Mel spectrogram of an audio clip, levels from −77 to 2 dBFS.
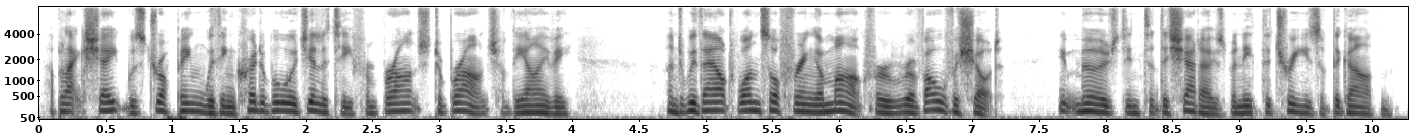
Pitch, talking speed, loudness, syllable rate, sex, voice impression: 145 Hz, 210 wpm, -18 LUFS, 6.1 syllables/s, male, masculine, adult-like, slightly fluent, slightly sincere, slightly kind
